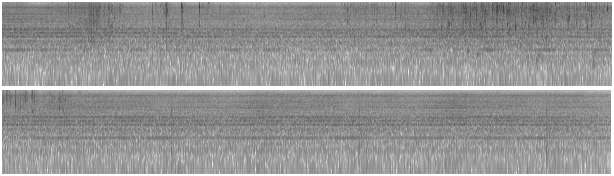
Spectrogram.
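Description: Water sounds at a swimming pool under a steady hum. About four to five seconds in, a brief swell of splashing comes as a pool skimmer net is drawn through the water.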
